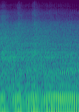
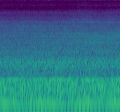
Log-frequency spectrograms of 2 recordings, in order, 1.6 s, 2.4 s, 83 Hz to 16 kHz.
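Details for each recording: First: Duromax generator running out of gas: drone sags and pulses unevenly, then settles into loose chugging before it gives up and stalls from fuel starvation. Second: Duromax generator, 40 A breaker setup, as a window air conditioner's compressor starts on high cool, with refrigerator running and microwave idle: constant, even drone with steady hum, holding speed without surging; sounds healthy under load.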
